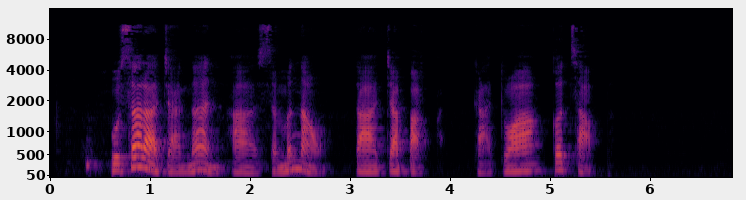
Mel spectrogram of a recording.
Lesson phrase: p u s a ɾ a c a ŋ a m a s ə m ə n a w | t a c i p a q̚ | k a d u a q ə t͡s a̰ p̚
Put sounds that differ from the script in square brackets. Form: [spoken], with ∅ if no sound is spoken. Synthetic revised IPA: p u s a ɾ a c a [n] a [n] a s ə m ə n a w | t a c [a] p a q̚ | k a [t] u a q ə t͡s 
